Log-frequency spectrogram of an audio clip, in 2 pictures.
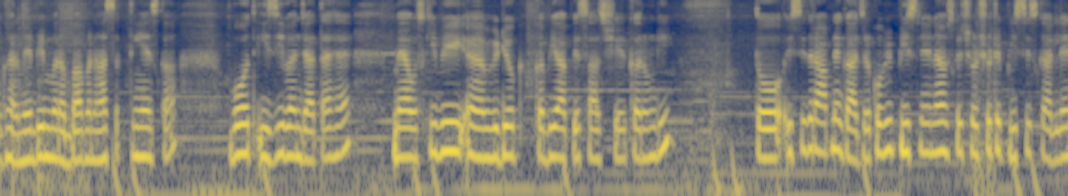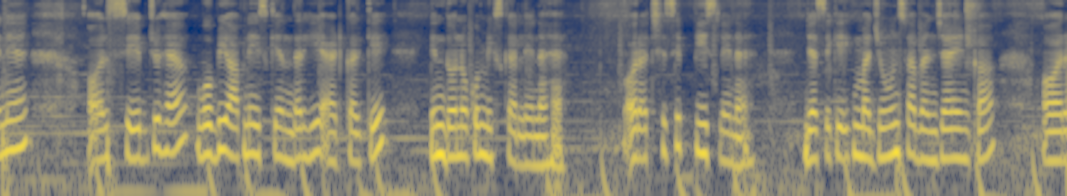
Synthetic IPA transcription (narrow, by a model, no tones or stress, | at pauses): ɡʱɐɾmẽbʱimʊɾəbːabɐnaːsɐk̚t̪iɦɛ̃ɪska | bɔːt̪iːzibɐnd͡ʒaːt̪aɦɛː | mɛ̃ːʊskibʱiʋiːɖijokɐbʱiaːp̚kesaːt̪ʰʃeːɾkɐɾũːŋɡi | t̪oːʔɪsit̪ɐɾaaːpneɡaːd͡ʒəɾkobʱipiːsleːnaɦɛʊsket͡ʃʰoːʈet͡ʃʰoːʈepiːsɪzkɐɾleːneɦɛ̃ː | ɔːɾseːb̚d͡ʒoːɦɛʋoːbʱiaːpneɪskeɐ̃nd̪əɾɦiɛ̰ːɖkɐɾke | ɪnd̪oːnõkomɪkskɐɾleːnaɦɛ̰ː | ɔ̰ːɾɐtːʃʰesepiːsleːnaɦɛː | d͡ʒɛːsekieːkmɐd͡ʒuːnsabɐnd͡ʒaːeɪnka | ɔːɾ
